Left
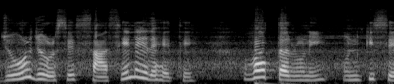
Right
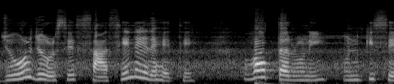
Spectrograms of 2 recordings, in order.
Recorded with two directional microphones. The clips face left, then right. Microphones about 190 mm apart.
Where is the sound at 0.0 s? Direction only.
50° left (ahead or behind).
